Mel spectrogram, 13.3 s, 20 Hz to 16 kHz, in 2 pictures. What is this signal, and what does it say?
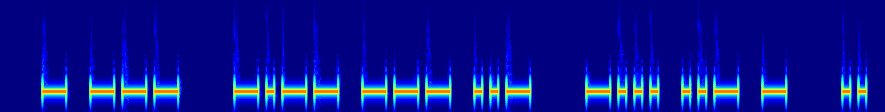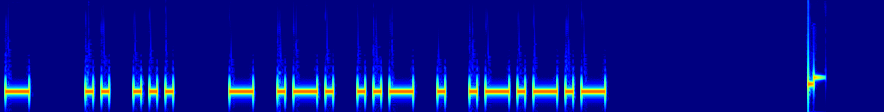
Morse code, heard as a keyed tone, about 20 wpm, 700 Hz. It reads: TO YOU BUT IT IS TRUE.
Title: Sentences with 8-Word Phrases - 20wpm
